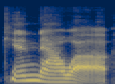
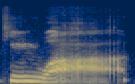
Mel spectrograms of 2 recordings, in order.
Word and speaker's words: quinoa: I used to call it Kinawa, right? Until a coworker told me how to say it. And again, phonetic is my friend. Quinoa.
